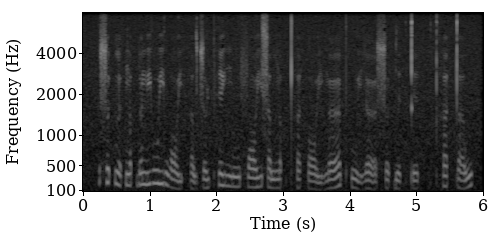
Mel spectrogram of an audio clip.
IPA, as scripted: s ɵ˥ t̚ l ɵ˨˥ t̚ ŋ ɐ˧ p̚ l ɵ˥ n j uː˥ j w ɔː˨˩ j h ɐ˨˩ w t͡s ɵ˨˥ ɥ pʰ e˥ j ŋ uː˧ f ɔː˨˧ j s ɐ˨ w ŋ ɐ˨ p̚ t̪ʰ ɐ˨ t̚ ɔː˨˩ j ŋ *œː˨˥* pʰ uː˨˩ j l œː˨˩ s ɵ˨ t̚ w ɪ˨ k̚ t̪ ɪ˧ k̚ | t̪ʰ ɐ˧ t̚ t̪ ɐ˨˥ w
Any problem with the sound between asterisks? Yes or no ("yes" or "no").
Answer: no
